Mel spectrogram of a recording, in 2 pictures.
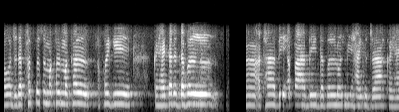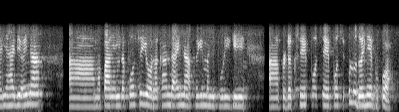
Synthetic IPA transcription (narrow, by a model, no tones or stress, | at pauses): awɐdudɐpʰɐk̚pɐsumɐkʰɐlmɐkʰɐlɐkʰojɡikɐjɦajtaɾedɐbɐl | ɐtʰabiɐpabidɐbɐlːonbiɦajkʰidɾakɐjɦajniɦajdiɔjnɐ | mɐpalɔmdɐposeɡiolɐkʰandɐːjnɐːkʰojɡimɐnipuɾiɡi | pɾodɐk̚tsepot̚sepɔt̚sepʰuludojnebukɔ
